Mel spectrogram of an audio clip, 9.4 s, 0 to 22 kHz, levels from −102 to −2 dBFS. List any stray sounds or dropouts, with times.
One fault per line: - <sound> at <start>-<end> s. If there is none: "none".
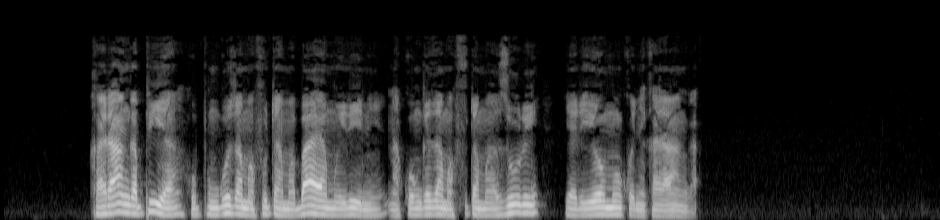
none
